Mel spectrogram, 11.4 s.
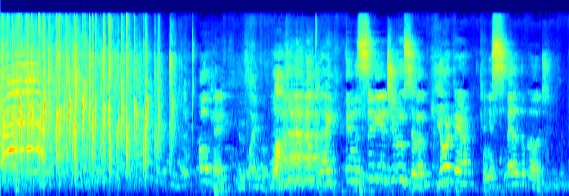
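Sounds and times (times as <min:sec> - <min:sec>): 
audience applause: 0:00.0 - 0:03.9
laughter: 0:05.4 - 0:06.8
speech: 0:06.6 - 0:11.3.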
